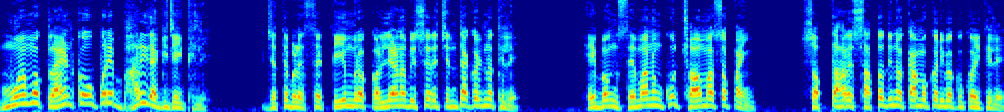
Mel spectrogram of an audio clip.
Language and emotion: Odia, angry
